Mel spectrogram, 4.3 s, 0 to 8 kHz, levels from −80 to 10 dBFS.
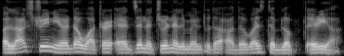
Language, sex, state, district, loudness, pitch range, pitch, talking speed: English, male, Assam, Sonitpur, -14 LUFS, 125-140 Hz, 130 Hz, 155 wpm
